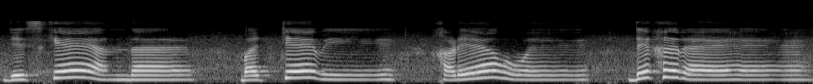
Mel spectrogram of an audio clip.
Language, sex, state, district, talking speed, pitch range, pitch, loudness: Hindi, female, Rajasthan, Jaipur, 65 wpm, 215-265 Hz, 220 Hz, -15 LUFS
